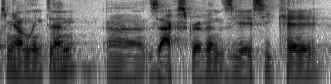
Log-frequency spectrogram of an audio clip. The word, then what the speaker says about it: Scriven: They can reach out to me on LinkedIn, Zack Scriven, Z-A-C-K, Scriven, rhymes with driven.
